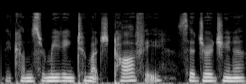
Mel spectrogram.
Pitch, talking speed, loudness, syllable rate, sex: 160 Hz, 220 wpm, -16 LUFS, 6.2 syllables/s, female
